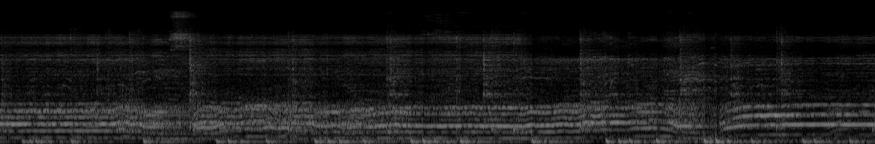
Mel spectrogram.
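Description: Hadroh ensemble: male voices singing a sholawat through a PA in long, held notes over rebana frame drums beating a steady rhythm.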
